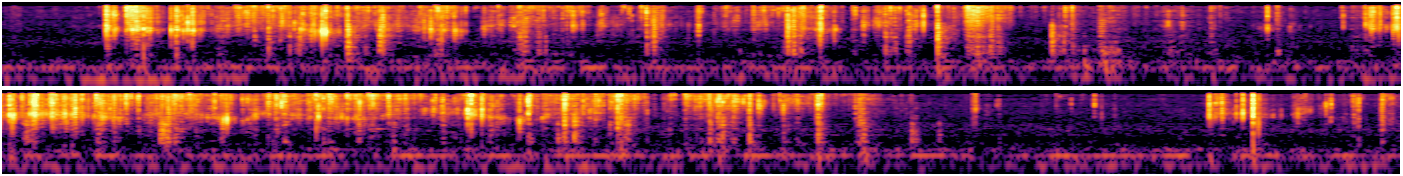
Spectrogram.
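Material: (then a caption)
Soap. Fingers with painted nails squeeze and crush dry, thin pink-and-white soap shavings, rolled into rosettes and pieces, into brittle chips. The sound is dense, bright, crackling crunches that come in bursts and ease between squeezes, over a faint steady low hum.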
